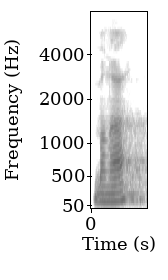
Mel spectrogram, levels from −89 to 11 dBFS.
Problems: low volume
